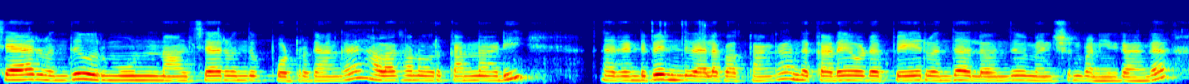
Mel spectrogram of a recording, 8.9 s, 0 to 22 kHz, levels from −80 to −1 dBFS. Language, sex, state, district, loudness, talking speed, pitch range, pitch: Tamil, female, Tamil Nadu, Kanyakumari, -17 LUFS, 170 wpm, 195-220 Hz, 205 Hz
